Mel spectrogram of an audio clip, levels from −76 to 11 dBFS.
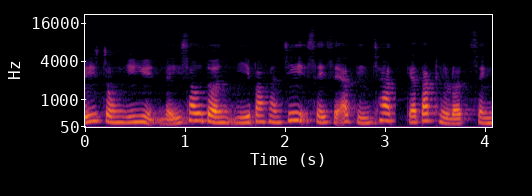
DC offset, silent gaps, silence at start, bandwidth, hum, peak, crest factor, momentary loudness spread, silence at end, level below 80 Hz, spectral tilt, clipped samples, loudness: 0.4%; none; 0 s; 11 kHz; none; -2 dBFS; 18 dB; 6 LU; 0 s; -70 dBFS; -7.5 dB/octave; under 0.1%; -20 LUFS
